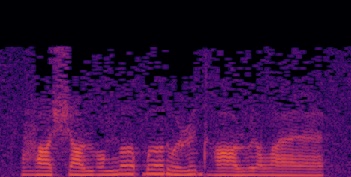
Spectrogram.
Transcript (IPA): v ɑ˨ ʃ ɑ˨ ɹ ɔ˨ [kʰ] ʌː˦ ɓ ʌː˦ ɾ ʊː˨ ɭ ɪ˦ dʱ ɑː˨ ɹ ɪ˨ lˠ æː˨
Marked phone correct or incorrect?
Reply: incorrect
